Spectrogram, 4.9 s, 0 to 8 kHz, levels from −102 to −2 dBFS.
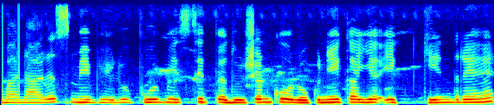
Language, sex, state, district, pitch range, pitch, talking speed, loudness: Hindi, female, Uttar Pradesh, Varanasi, 210-230 Hz, 220 Hz, 145 wpm, -14 LUFS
